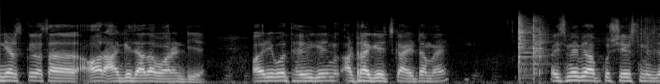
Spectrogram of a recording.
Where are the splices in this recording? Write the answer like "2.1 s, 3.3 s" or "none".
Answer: none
